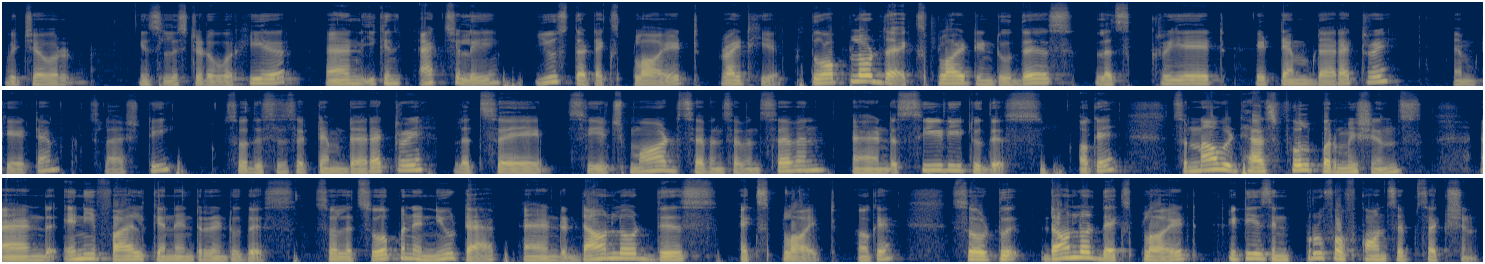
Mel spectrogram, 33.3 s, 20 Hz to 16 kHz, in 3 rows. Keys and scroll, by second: 10.3-12.5 typing, 12.5 Return, 13.8 ctrl+c, 14.3-18.3 typing, 17.1 ctrl+v, 17.3 Return, 18.4 ctrl+v, 18.6 Return.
